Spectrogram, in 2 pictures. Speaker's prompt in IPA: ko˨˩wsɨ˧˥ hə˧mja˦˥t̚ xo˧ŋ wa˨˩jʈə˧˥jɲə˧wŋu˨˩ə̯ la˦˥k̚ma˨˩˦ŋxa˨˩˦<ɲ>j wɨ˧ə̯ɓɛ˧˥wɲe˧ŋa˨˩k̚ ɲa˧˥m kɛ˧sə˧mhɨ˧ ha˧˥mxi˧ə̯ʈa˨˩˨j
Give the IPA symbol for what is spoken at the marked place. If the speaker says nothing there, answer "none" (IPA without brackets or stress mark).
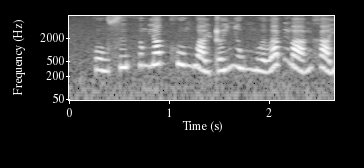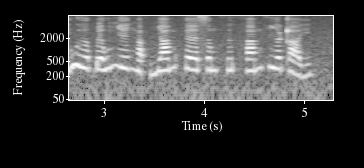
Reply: none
